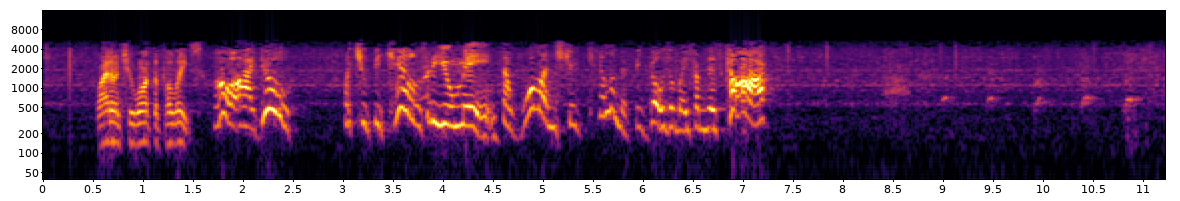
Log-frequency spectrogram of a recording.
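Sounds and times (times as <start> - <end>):
speech: 0.5 - 7.5
dog barking: 8.4 - 11.2.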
